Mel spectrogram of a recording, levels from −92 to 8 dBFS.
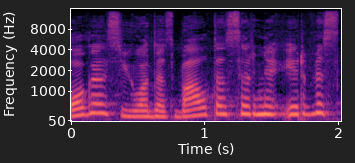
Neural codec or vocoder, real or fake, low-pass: codec, 44.1 kHz, 3.4 kbps, Pupu-Codec; fake; 14.4 kHz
